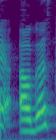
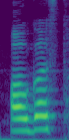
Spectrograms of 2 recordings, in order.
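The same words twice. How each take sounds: First: अगस्त with a flat 'a' like the Hindi month; अगस्त read with an open a sound; wrong pronunciation. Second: अगस्त with a rounded 'aw', like 'aw-gust'; अगस्त starting on a rounded o sound; correct pronunciation. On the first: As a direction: say अगस्त as 'aa-gust', the way kids misread it. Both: Shown as a demonstration. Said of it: "but इसको सही pronunciation क्या होगा".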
